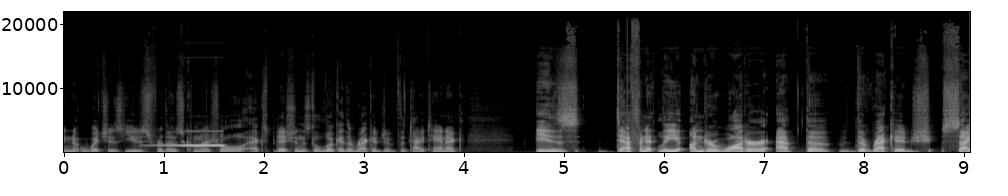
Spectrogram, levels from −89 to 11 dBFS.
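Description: A speech recording with two faults. Loudspeaker feedback squeal runs from 0.76 to 1.66 s, between "which is" and "expeditions to look at": a 1.1 kHz tone swells over roughly half a second to about 10 dB above the voice, because the microphone is re-capturing its own loudspeaker. At 5.64 s the microphone volume is stepped up, so voice and background jump together by about 6 dB as the input gain is raised in one increment.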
